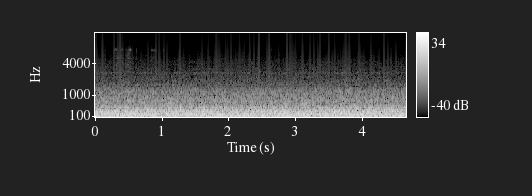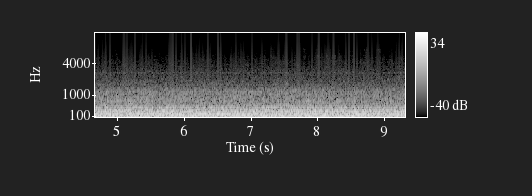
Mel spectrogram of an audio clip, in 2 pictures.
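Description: Steady cabin noise inside an Airbus A320neo in cruise: an even, low rumble of the engines and the air rushing past the fuselage, unchanging throughout.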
